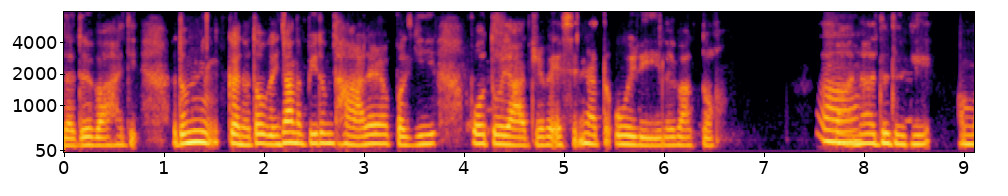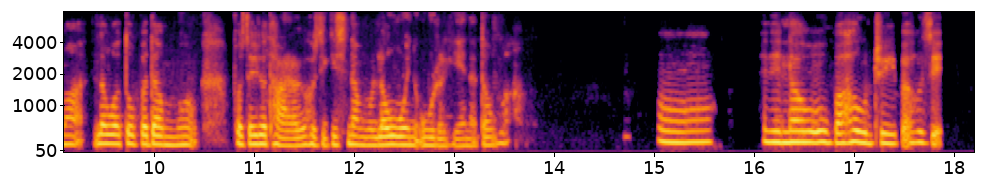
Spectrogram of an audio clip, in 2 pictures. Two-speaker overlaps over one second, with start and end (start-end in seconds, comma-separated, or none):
none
